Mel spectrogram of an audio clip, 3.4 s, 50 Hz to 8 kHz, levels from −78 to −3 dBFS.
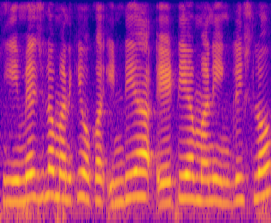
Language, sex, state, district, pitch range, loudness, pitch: Telugu, female, Andhra Pradesh, Visakhapatnam, 255-300 Hz, -15 LUFS, 280 Hz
